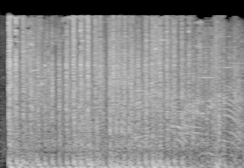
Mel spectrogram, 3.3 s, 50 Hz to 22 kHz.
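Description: Call of Duty Warzone 2 gunfire, a loud, dense burst of rapid automatic shots sounding continuously, close and intense, with a faint voice in the mix.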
